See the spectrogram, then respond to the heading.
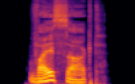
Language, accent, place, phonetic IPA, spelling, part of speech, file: German, Germany, Berlin, [ˈvaɪ̯sˌzaːkt], weissagt, verb, De-weissagt.ogg
- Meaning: inflection of weissagen: 1. second-person plural present 2. third-person singular present 3. plural imperative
